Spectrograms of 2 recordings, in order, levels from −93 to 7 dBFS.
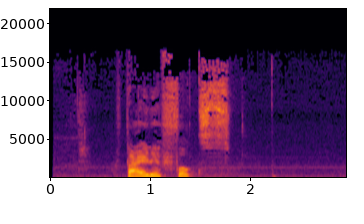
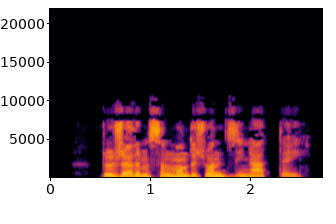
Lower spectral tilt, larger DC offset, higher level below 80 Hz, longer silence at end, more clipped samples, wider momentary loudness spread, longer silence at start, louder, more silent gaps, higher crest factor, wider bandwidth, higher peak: first, -4 dB/octave vs -2.5 dB/octave; neither; about the same, -62 dBFS vs -64 dBFS; first, 1.2 s vs 0.25 s; neither; about the same, 9 LU vs 11 LU; first, 0.75 s vs 0.5 s; second, -20 LUFS vs -15 LUFS; second, none vs 2.21-2.27 s; about the same, 20 dB vs 16 dB; first, 16.5 kHz vs 9.6 kHz; about the same, -2 dBFS vs 0 dBFS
